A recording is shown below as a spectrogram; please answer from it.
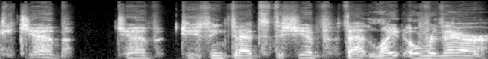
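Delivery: hushed whisper. Speaking in character to jeb about a light far away: whispering. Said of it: "You don't have to whisper".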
